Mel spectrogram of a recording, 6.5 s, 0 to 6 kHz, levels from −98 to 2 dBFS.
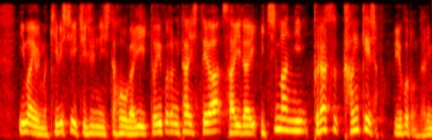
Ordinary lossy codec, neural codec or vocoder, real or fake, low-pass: none; codec, 24 kHz, 3 kbps, HILCodec; fake; 5.4 kHz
